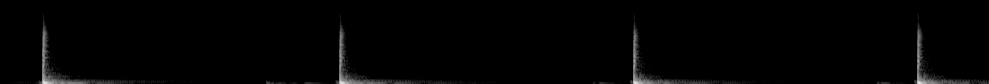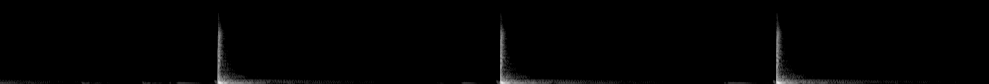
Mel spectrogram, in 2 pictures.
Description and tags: Ganon Kick Bass Drum
Kick / bass drum hit with ringing EQ'd out
percussion, hit, kick-drum, drum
